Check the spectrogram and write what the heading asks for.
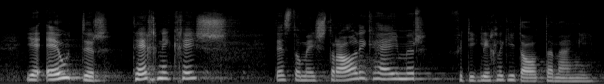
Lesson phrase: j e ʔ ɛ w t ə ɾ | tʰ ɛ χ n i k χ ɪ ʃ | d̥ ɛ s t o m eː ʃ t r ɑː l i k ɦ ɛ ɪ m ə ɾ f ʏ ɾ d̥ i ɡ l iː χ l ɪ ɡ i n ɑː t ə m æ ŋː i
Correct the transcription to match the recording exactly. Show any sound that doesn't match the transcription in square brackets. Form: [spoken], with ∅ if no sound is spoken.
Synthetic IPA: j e ʔ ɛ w t ə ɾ | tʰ ɛ χ n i k χ ɪ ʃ | d̥ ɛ s t o m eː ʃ t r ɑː l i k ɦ ɛ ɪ m ə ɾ f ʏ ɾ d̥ i ɡ l iː χ l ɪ ɡ i [d] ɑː t ə m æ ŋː i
